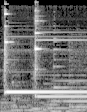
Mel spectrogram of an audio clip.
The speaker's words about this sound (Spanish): Pulsó el llamador cuya campanilla oyó sonar lejana en algún cuarto trasero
